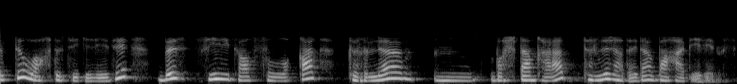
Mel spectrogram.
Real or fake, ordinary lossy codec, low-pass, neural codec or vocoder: fake; Opus, 64 kbps; 3.6 kHz; codec, 16 kHz, 2 kbps, FunCodec, trained on Chinese and English, 25 frames a second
